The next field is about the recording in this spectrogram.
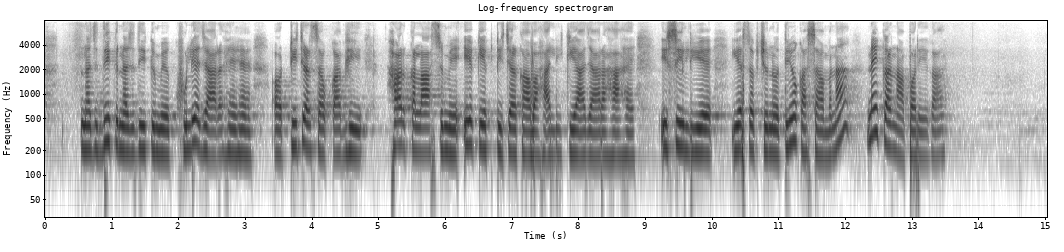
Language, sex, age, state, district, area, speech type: Hindi, female, 30-45, Bihar, Samastipur, rural, spontaneous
